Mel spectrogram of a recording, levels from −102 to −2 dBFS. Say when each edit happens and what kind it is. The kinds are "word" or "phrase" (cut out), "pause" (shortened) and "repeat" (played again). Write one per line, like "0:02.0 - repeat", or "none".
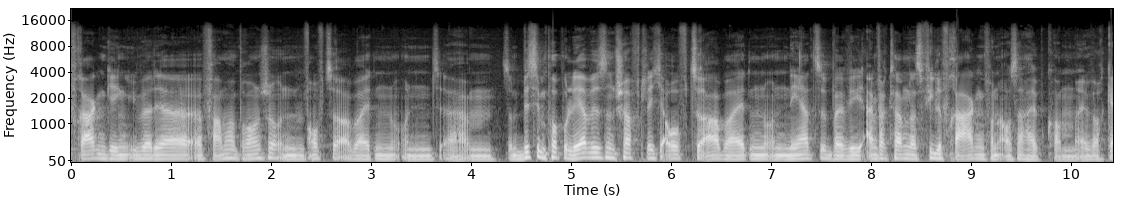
0:02.4 - phrase
0:04.3 - pause
0:07.6 - phrase
0:08.2 - word

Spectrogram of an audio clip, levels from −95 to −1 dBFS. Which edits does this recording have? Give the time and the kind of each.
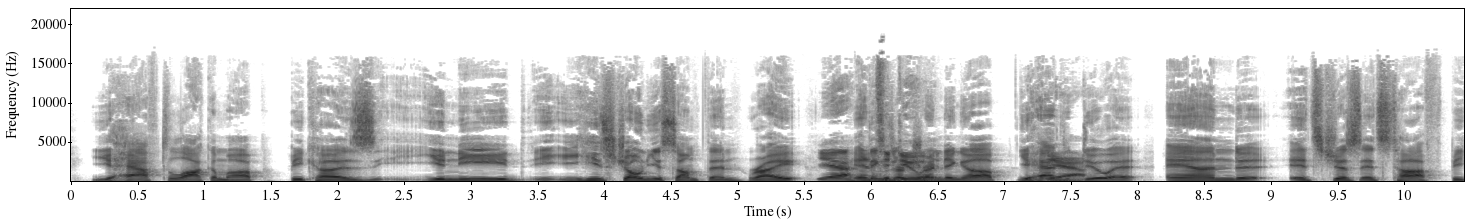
0:01.6 - pause
0:06.0 - phrase
0:08.1 - pause

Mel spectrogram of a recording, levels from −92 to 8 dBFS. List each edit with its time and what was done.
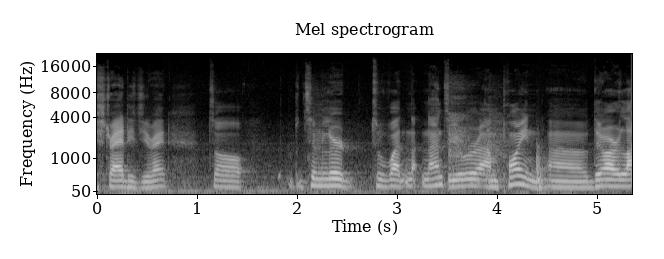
0:03.5 - word

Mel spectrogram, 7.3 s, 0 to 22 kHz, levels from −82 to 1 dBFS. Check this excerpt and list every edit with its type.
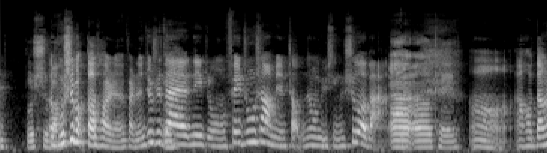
none

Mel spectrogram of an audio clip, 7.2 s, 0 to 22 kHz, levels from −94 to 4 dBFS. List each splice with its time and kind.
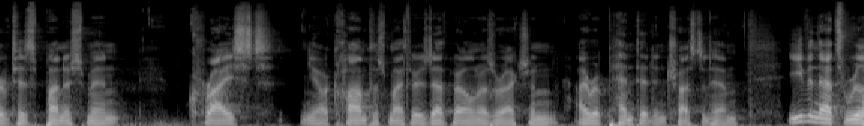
0:03.4 - word
0:04.7 - pause

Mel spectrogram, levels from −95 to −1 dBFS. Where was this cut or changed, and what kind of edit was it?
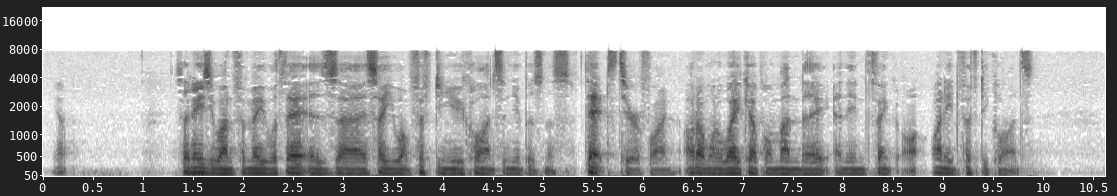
0:05.3 - pause
0:08.8 - pause

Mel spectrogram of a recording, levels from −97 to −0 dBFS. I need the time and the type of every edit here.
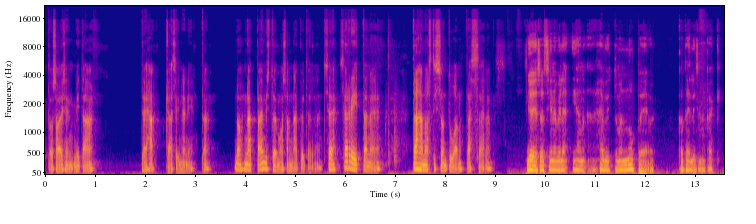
none

